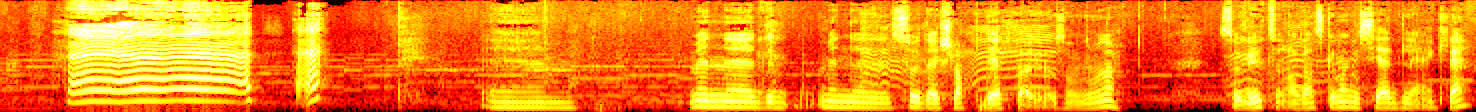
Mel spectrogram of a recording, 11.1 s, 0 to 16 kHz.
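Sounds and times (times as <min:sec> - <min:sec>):
baby wailing, squealing and crying: 0:00.4 - 0:02.5, 0:06.4 - 0:08.1
speech: 0:00.5 - 0:00.7, 0:03.7 - 0:03.9, 0:05.2 - 0:08.5, 0:09.2 - 0:11.0.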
